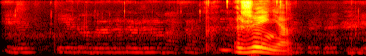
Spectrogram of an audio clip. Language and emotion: Russian, neutral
